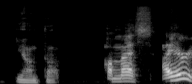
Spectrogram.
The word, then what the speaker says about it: Llontop: By the way, I hate to be a dick, but the pronunciation is James Llontop. James. I heard it's Llontop, though, right?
